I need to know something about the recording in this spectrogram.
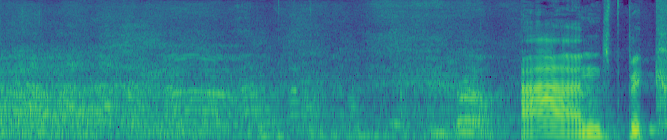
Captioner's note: laughter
